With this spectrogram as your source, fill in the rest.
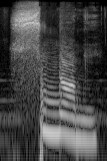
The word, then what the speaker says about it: tsunami: Tsunami, pronounced as tsunami, is a Japanese word.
